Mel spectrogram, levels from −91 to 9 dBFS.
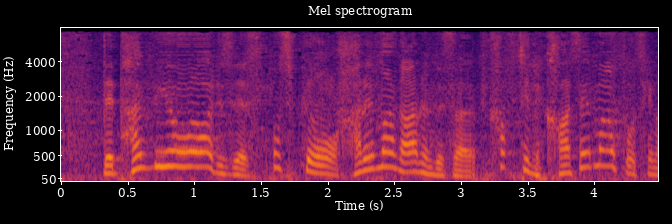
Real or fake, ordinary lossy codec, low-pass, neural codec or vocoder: fake; none; none; codec, 16 kHz, 1.1 kbps, Voila-Tokenizer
